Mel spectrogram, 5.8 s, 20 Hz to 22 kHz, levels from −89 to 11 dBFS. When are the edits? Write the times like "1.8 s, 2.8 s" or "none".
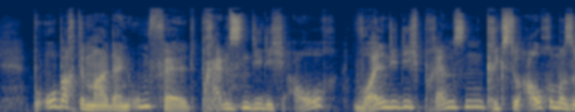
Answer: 3.5 s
